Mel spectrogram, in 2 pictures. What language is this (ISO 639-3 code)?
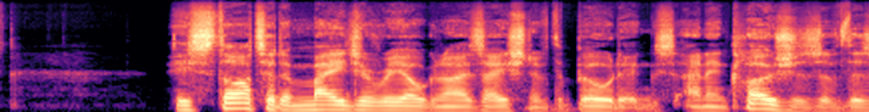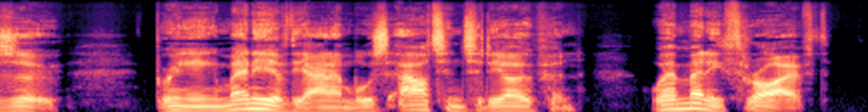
eng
